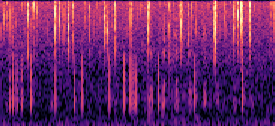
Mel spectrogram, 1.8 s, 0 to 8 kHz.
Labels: {"label": "biophony, knock croak", "recorder": "SoundTrap 300"}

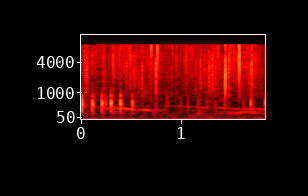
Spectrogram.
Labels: {"label": "biophony", "recorder": "SoundTrap 300"}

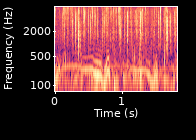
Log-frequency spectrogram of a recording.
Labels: {"label": "biophony, cascading saw", "recorder": "SoundTrap 600 or HydroMoth"}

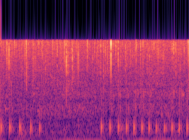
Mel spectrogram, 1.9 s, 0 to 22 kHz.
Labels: {"label": "biophony, pulse", "recorder": "SoundTrap 500"}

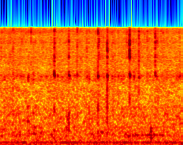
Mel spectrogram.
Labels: {"label": "ambient", "recorder": "HydroMoth"}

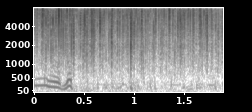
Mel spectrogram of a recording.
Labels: {"label": "biophony, cascading saw", "recorder": "SoundTrap 600 or HydroMoth"}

